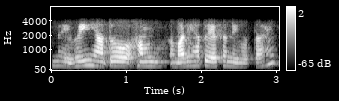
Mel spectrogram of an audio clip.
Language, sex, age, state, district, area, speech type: Urdu, female, 30-45, Uttar Pradesh, Ghaziabad, urban, conversation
